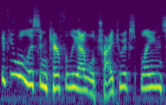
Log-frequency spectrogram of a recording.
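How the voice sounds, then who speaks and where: Someone rattles off lines at a very fast pace in a fairly high-pitched, put-on character voice. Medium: read story. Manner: ungrammatical, full of made-up words.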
